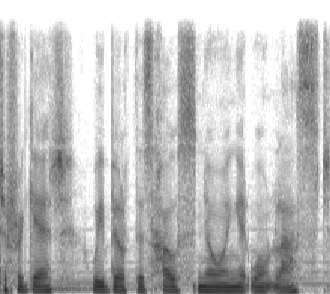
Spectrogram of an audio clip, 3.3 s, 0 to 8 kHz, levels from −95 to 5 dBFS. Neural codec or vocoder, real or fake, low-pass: none; real; 7.2 kHz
